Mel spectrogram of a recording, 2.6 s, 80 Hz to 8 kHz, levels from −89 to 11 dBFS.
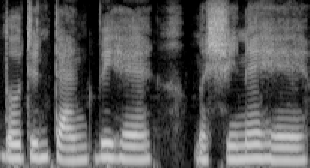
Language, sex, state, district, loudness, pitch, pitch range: Hindi, female, Arunachal Pradesh, Longding, -14 LUFS, 190 Hz, 180-200 Hz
